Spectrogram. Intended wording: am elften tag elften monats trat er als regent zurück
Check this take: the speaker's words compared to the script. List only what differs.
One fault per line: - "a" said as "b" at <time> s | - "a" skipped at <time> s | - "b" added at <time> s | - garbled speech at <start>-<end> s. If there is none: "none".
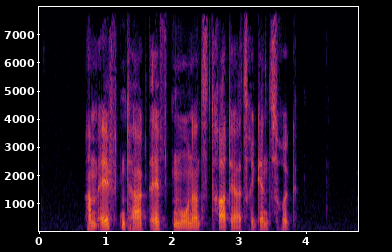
none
